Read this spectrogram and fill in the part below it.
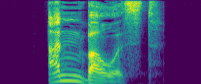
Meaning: second-person singular dependent present of anbauen
- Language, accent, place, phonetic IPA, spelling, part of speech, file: German, Germany, Berlin, [ˈanˌbaʊ̯st], anbaust, verb, De-anbaust.ogg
